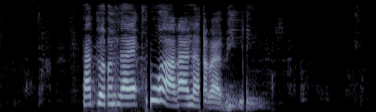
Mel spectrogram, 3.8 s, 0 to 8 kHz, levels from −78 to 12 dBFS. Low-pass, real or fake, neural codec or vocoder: 7.2 kHz; fake; codec, 44.1 kHz, 1.7 kbps, Pupu-Codec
